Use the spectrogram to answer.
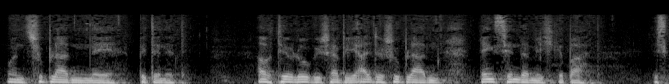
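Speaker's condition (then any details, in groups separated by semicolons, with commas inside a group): Parkinson's disease; host asks for his voice to be made louder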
